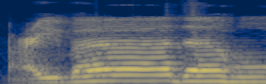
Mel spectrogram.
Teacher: الف مدہ آ رہا ہے، الف سے پہلے فتحہ آ رہا ہے، با کو آپ نے کھینچنا ہے، اور یہ ہا ضمہ واو صغیرہ یہ آپ نے کھینچنا ہے، واو مدہ کے قائم مقام ہے۔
